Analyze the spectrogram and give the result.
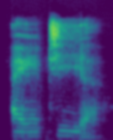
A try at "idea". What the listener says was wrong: Okay, give me a D instead of tia. D. Idea.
